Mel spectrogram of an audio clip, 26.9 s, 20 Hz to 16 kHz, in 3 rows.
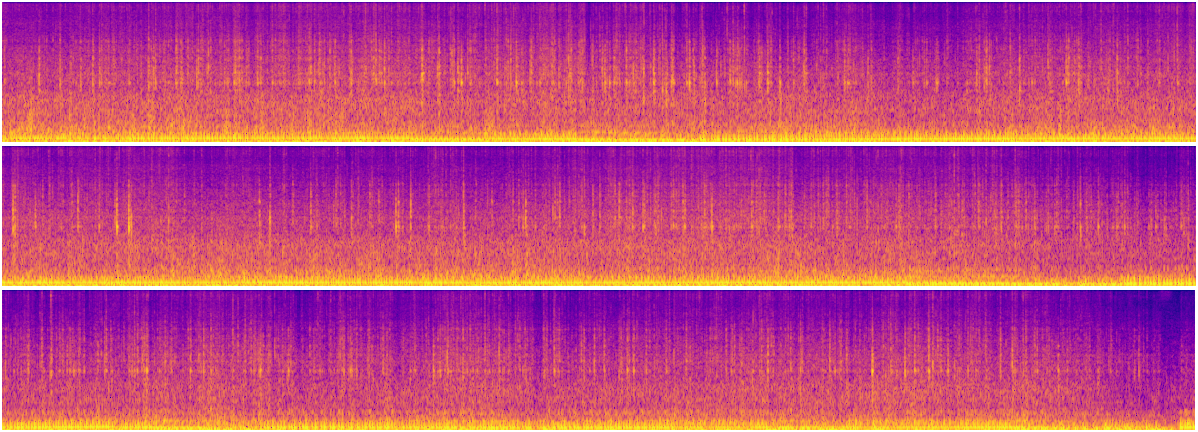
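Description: Yamaha V-Star 1100's air-cooled V-twin engine running steadily under way, over a constant rush of wind and road noise. The engine note drops about four seconds in, then dips and climbs back in a few steps around sixteen to nineteen seconds in.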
